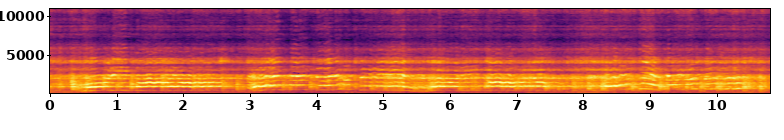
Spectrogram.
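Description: Wind-up horn gramophone playing a gramophone record: a melody of long, wavering high notes, sung or played, coming through thin and tinny with no bass.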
